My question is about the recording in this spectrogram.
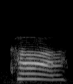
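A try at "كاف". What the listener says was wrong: No, not ka. Kaf.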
